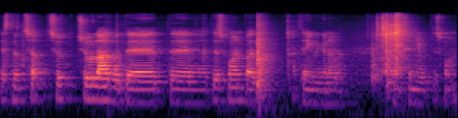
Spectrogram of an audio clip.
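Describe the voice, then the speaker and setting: A Danish man with a Danish accent gives casual, halting tutorial commentary as he works with his hands at an indoor bench. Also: fairly low pitch, little pitch movement. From Denmark, Copenhagen. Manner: halting, mumbled asides while working with hands. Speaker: repair tutorial presenter, parts seller. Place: indoor workbench. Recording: distant roomy mic, loud clicking noise.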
